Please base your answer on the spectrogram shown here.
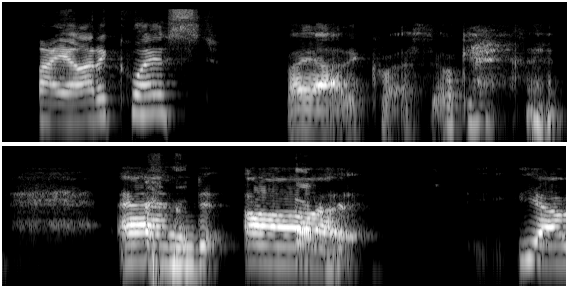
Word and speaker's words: BioQuest: But the good thing is that you have this product, a product line called BioQuest. Is that how it's pronounced? Biotic Quest. BioQuest.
